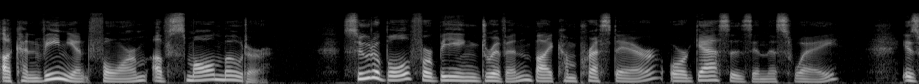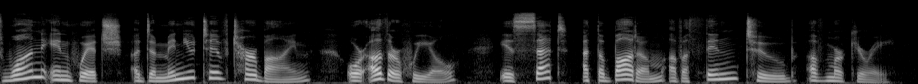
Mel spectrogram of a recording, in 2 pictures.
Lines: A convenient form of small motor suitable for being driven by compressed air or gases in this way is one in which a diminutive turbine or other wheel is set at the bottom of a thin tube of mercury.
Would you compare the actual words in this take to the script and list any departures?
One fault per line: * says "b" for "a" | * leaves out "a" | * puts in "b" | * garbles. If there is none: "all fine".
all fine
